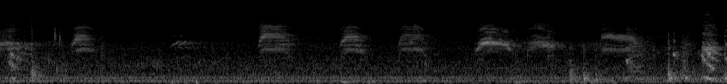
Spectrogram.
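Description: Birds calling: a series of short, high calls at irregular intervals, over a faint steady low hum.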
